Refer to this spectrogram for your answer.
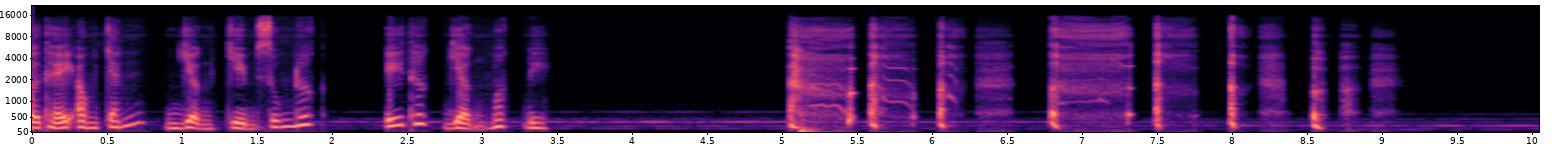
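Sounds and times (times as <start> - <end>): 
speech: 0.0 - 3.5
man coughing and choking after nearly drowning: 5.1 - 8.9.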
